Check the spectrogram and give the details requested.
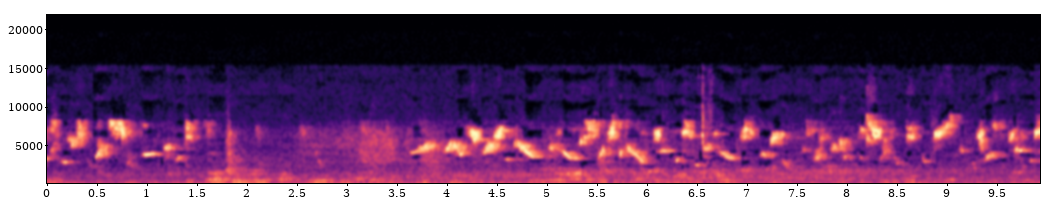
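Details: Bird singing at early morning in a residential area around Gondar, Ethiopia, 2017, as a wake-up sign: dense bursts of high, sharp chirps and trills, about four notes per second, pausing briefly then resuming, with low background rumble.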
